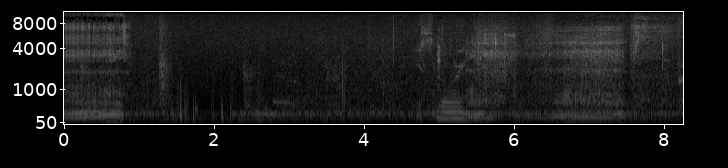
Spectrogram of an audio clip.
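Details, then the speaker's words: A sleeping pet snoring softly and rhythmically while a woman speaks quietly in the background; snoring. "Who's snoring? Who's making baby noises?"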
